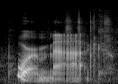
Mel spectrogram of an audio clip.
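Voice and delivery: usual speaking voice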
